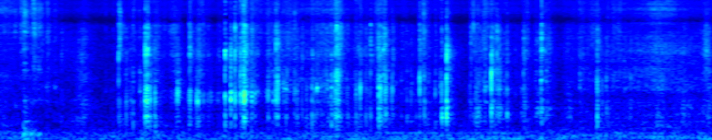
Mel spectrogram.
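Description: Fingertips scratch along the ridges of a light, white, accordion-pleated paper bundle folded into a stack about a hand's width, crinkling it. The result is a steady stream of dry, papery crinkles and short scratchy rustles over a soft low rumble, with brief brighter crackles standing out here and there.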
